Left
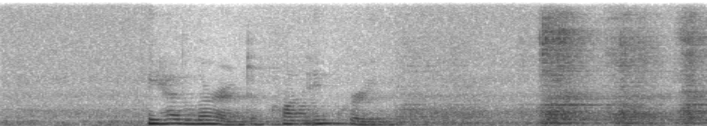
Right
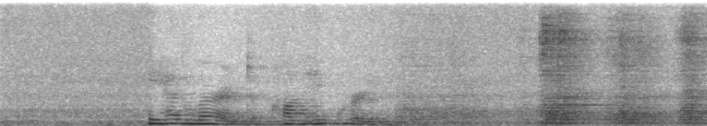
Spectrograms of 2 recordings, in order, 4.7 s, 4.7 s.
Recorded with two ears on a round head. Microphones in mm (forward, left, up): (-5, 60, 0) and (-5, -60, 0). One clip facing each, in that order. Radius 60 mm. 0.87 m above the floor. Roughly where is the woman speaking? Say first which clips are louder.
Left 3 dB; centre.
